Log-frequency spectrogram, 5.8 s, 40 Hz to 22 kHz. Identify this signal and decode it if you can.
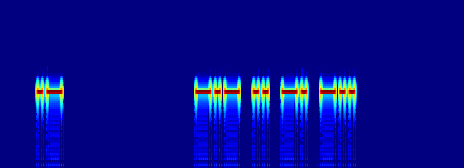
Morse code, heard as a keyed tone, about 20 wpm, 700 Hz. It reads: A KIND
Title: 4x Word-Spacing - Sets of 3 Words - 20wpm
